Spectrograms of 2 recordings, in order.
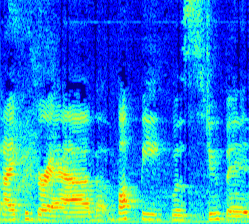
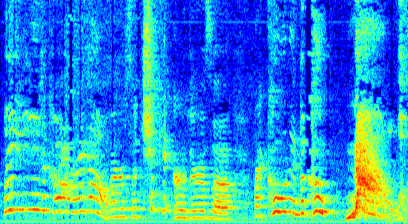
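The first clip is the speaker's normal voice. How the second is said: retold yell; 13 semitones higher, 6 dB louder than usual. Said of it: "I scream downstairs".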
